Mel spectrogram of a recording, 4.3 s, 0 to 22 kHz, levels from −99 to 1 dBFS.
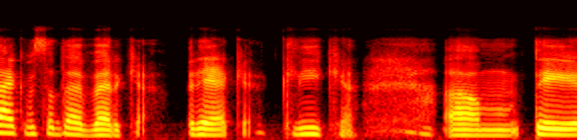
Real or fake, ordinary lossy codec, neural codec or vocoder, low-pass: real; Opus, 32 kbps; none; 7.2 kHz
